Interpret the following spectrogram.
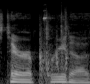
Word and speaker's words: Terra Preta: Apparently that's the right way to say it. It's Terra Preta, so cool.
